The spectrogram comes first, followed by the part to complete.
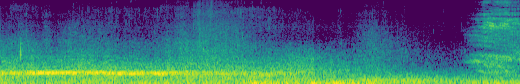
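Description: Steady wind ambience with a low rumble and a held low tone in the first half, growing softer toward the end.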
